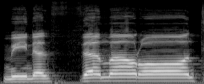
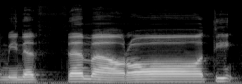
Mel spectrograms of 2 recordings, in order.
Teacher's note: کوشش کیجیے گا سیٹی نہ ہو سا کے اندر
